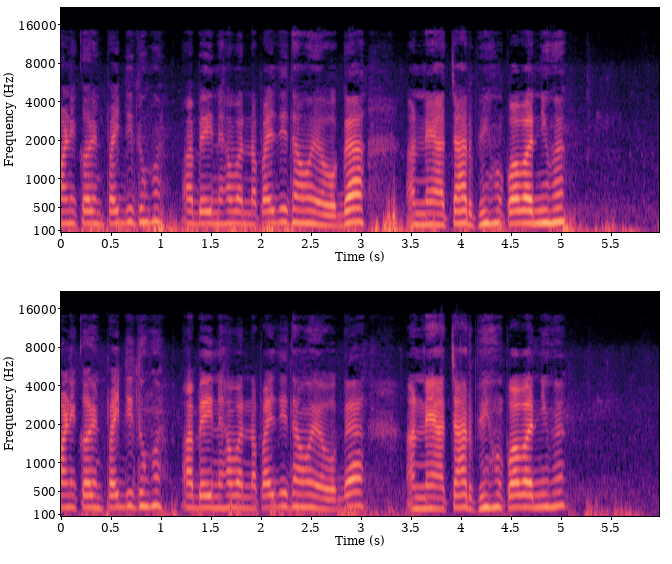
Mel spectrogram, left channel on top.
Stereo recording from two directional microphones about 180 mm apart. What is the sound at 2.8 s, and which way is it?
Speech, 40° left (ahead or behind).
